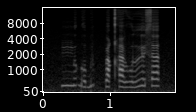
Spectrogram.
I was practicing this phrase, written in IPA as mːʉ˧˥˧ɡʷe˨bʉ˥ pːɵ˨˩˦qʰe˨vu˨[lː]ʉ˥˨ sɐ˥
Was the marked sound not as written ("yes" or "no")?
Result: no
